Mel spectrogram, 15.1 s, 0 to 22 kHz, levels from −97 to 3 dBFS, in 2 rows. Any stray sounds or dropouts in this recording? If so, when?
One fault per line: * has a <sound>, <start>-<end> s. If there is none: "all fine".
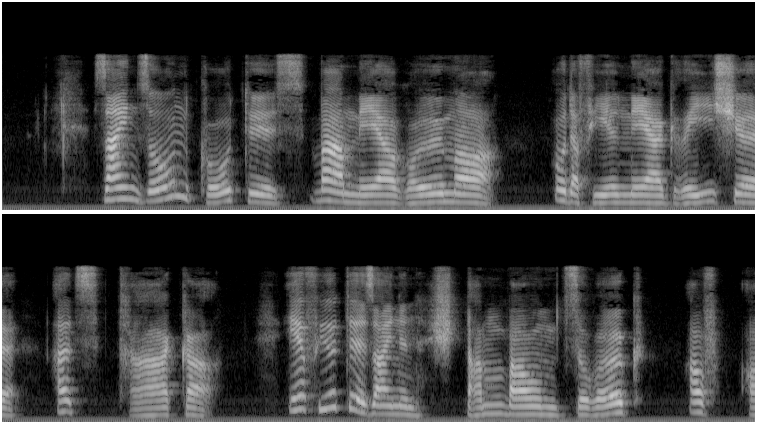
all fine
